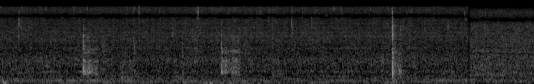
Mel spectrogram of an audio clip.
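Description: Sweet potato patties frying in hot oil in a pan, with a steady sizzle. Three light clicks of metal tongs on the pan as the patties are turned, the sharpest near the end.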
